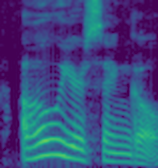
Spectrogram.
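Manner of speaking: slow, drawn-out, pitying tone.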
